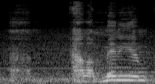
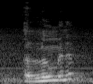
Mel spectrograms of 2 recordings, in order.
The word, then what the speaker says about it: aluminium: We know that if it's metals, aluminium, I think the Americans say aluminum, is that right?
